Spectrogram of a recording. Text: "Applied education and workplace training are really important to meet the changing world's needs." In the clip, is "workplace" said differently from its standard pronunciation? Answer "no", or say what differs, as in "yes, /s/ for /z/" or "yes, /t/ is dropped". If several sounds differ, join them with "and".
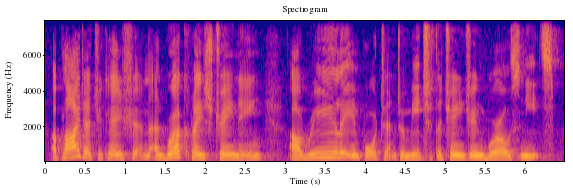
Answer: no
